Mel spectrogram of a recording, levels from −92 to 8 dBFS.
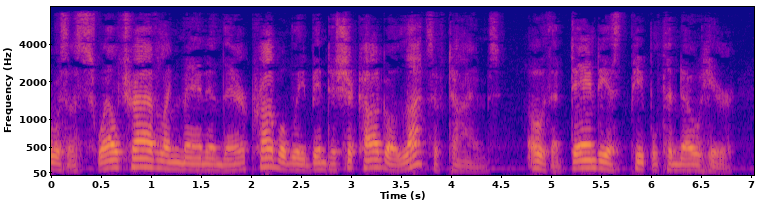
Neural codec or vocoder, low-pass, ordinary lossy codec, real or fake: none; 7.2 kHz; AAC, 32 kbps; real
